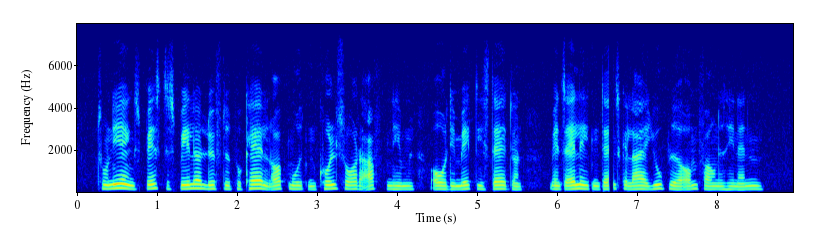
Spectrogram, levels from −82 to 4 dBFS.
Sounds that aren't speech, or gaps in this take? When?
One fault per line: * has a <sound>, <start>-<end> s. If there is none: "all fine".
* has a dropout, 6.7-6.7 s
